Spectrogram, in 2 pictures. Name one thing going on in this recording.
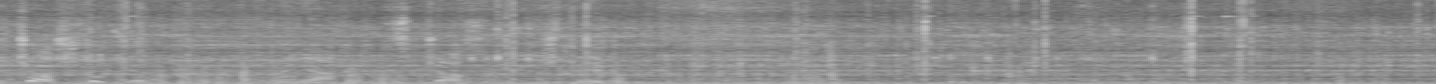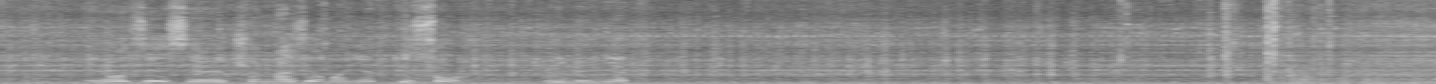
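Tyres crunch on a gravel track.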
